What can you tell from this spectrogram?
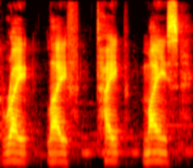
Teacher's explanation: starting point of words like right, life, type, mice can get raised too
